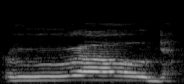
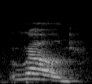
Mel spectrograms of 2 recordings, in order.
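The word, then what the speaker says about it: rode: So the E is silent. That means it doesn't say its name, doesn't say anything. But the O now will say its name, which is O.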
